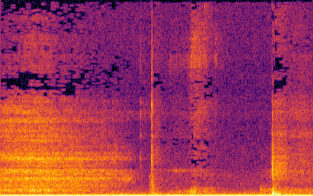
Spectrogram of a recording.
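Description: A person's long sigh close to the microphone, fading after about a second and a half, with a faint click partway through and a steady low hum underneath.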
